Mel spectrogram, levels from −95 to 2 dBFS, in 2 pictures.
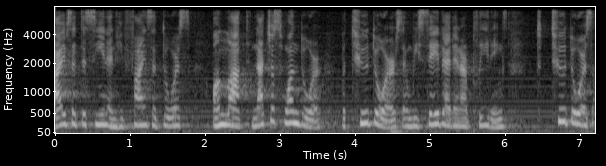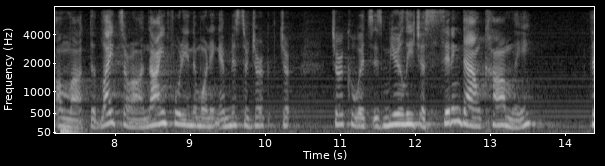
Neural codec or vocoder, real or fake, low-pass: none; real; 7.2 kHz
